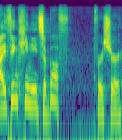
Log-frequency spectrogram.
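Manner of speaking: voice breaking mid-line. Discussing whether a game character needs a buff: voice cracking. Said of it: "That voice crack was massive though".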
